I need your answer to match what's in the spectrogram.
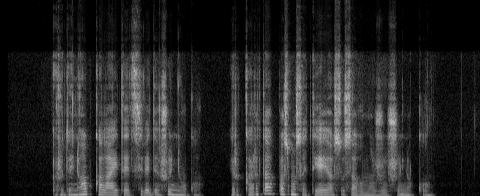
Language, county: Lithuanian, Vilnius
